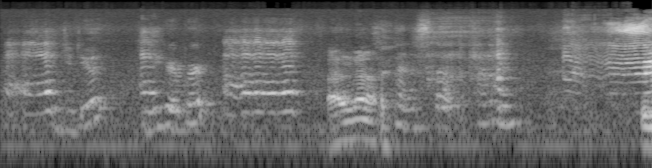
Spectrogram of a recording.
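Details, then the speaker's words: An infant girl fusses with short, wavering cries while being held for burping; she is uncomfortable before burping: an infant fussing cry. "she's uncomfortable that's why she's she's going to burp and then she's going to stop"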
